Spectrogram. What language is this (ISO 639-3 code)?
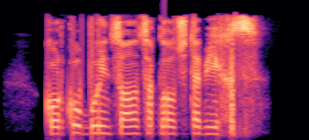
uzb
